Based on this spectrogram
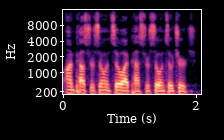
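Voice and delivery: low, lightly mimicked formal introduction; routine pastor introduction.

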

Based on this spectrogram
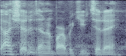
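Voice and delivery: a hint of a distracted congregant; daydreaming churchgoer. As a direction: rattle it off like a bored mind wandering. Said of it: "You're like".

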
